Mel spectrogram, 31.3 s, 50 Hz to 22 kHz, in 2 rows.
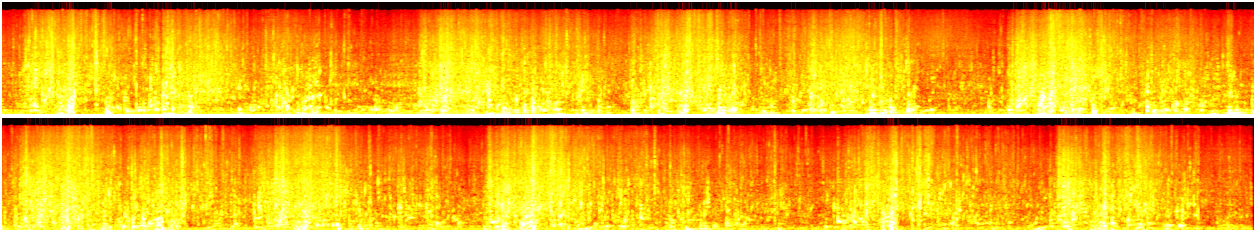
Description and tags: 130723 Brela CavityWave 4824
Stereo recording of waves hitting a hollow cavity in the wall of a small stone jetty in the Croatian town of Brela. The sea is somewhat rough, the waves making considerable noise as they hit the cavity. The recorder is situated directly before and above the cavity.
Recorded with a Zoom H2, mics set to 90° dispersion.
field-recording, maritime, waves, atmo, water, shore, lapping, noisy, sea, loud, close-range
